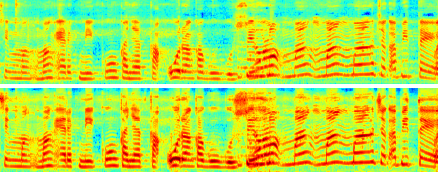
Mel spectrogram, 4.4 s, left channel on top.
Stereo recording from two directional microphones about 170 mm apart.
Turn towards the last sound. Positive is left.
turn(degrees=-35)  # may be behind; listen again after turning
